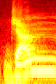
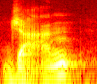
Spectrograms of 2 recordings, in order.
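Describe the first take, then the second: First: The syllable has a rising tone. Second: The syllable has a low dipping tone. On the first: The speaker calls it right. "the first one of the two will change into a second tone" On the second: The speaker calls it wrong. "you don't say"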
